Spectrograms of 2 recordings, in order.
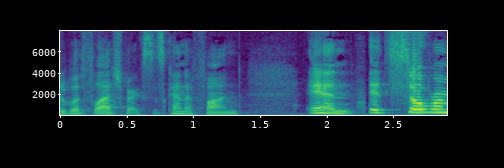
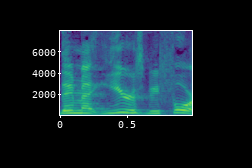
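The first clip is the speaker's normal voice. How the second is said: ordinary talk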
